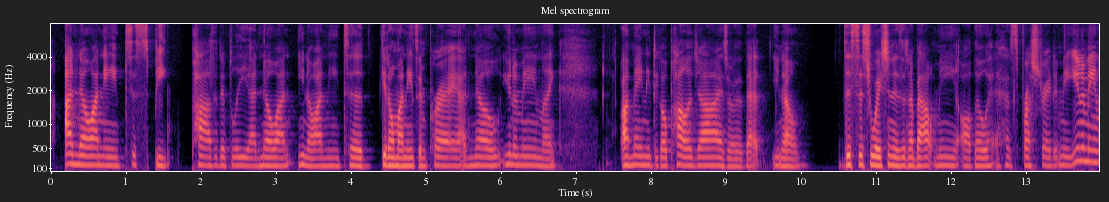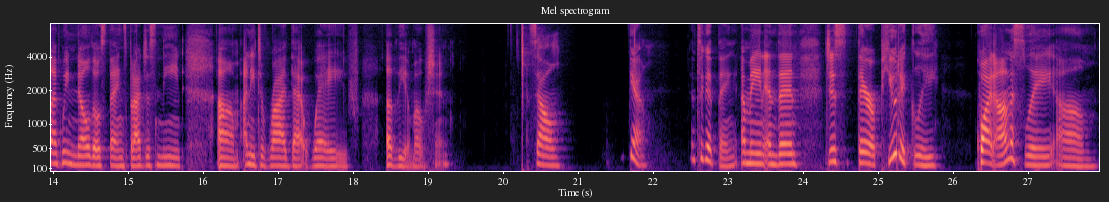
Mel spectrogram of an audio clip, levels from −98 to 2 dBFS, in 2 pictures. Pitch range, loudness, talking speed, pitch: 160-185 Hz, -28 LUFS, 190 wpm, 170 Hz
